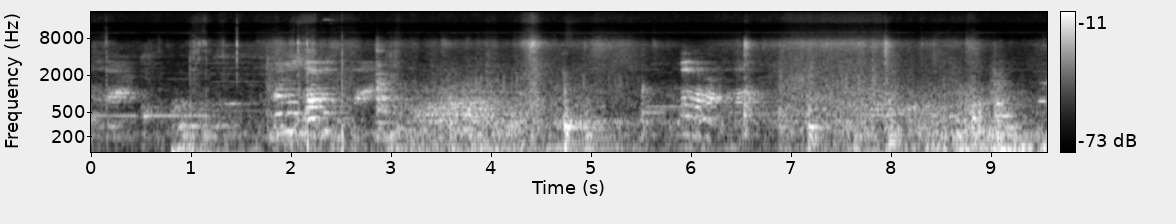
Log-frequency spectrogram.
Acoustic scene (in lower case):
elevator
